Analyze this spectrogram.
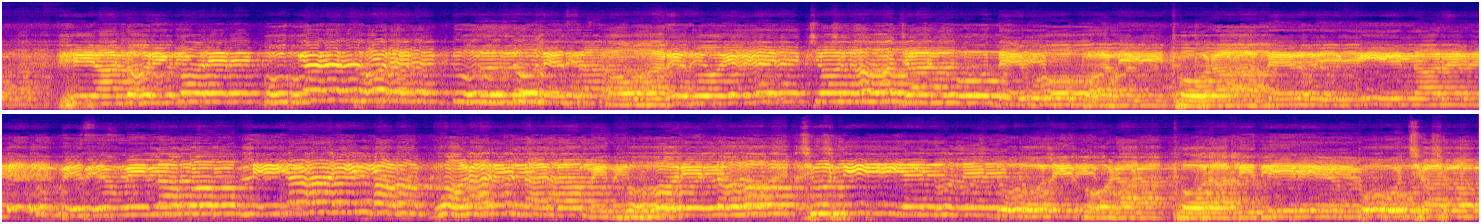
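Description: Men chanting a Bengali marsiya, a mourning elegy for the martyrs of Karbala, in long melodic phrases with wavering pitch.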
